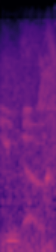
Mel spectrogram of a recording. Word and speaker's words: Uno: I keep saying Juno, it's Uno.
